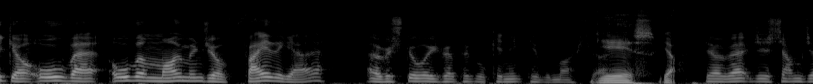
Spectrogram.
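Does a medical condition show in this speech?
Yes: cerebral palsy.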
